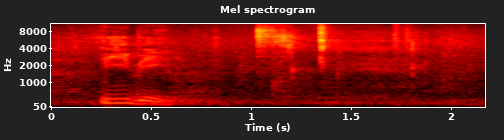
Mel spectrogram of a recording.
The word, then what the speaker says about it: Eby: So how do you pronounce the last name? Eby.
